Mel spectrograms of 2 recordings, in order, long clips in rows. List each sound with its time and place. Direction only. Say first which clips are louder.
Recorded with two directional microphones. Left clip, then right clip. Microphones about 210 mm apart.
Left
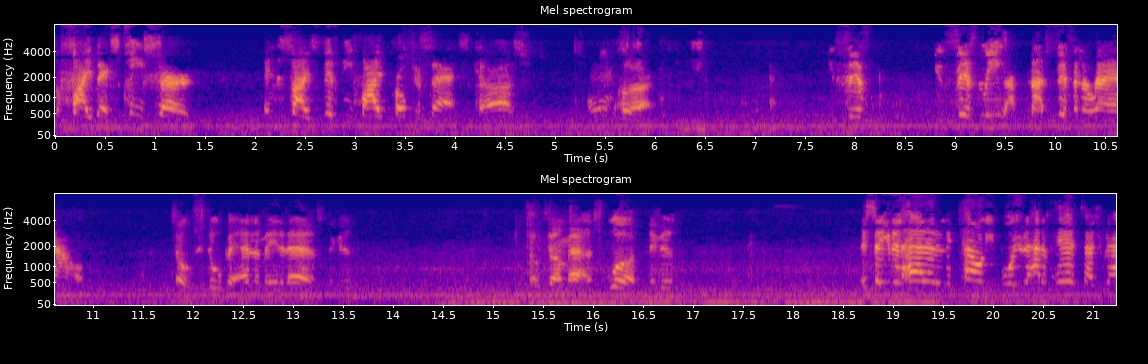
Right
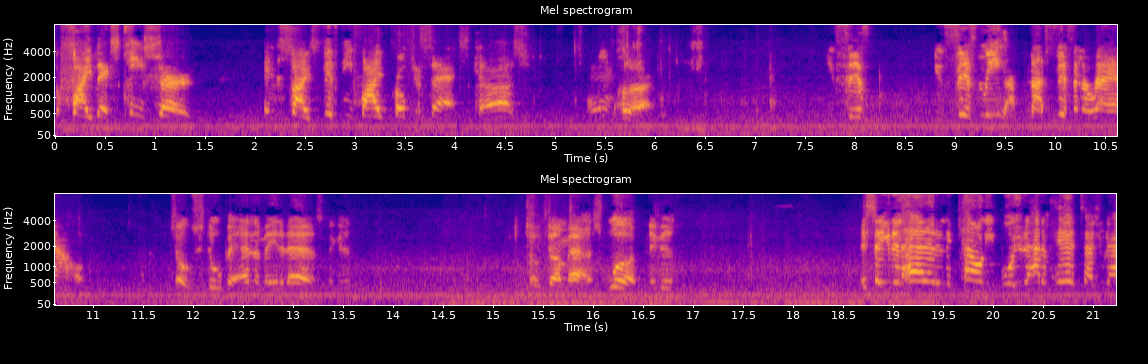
0.0 s a woman's voice: right 9 dB; 35° right (ahead or behind)
7.8 s a sound: right 7 dB; 35° right (ahead or behind)
8.8 s a woman's voice: right 8 dB; 35° right (ahead or behind)
15.1 s a woman's voice: right 10 dB; 40° right (ahead or behind)
18.7 s a woman's voice: right 9 dB; 40° right (ahead or behind)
